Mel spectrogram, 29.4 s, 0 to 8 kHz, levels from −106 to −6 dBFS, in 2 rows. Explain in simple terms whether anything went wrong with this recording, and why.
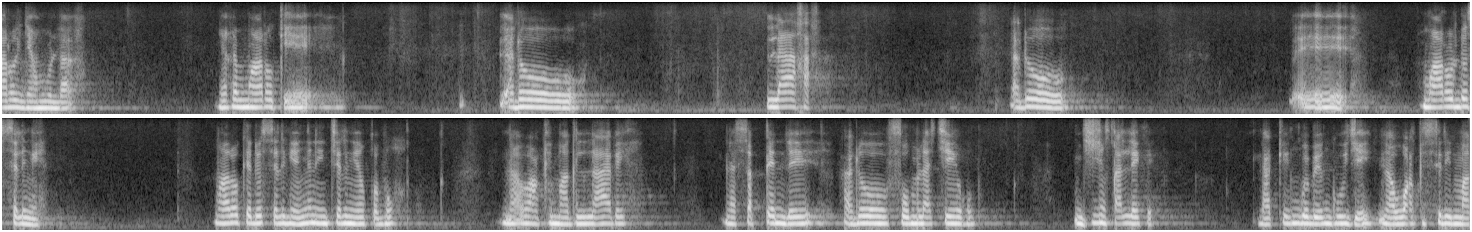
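The microphone level was likely set far too high, so a fast limiter kept pulling it down on every loud sound throughout. This gain pumping leaves the speech squashed.

The call was also carried by the AMR wideband (HD Voice) codec at what sounds like one of its lowest settings. Squeezed that hard, the codec's model of the voice breaks down, so from start to finish the speech sounds rough, raspy and grainy.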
